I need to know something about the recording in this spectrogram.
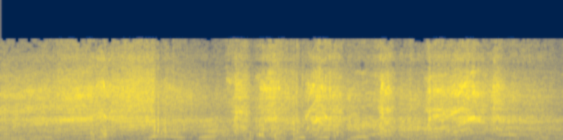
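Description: Radio-controlled monster truck driving on a concrete floor: electric motor whining up and down with the throttle and tyres scrubbing, with voices in the background.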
